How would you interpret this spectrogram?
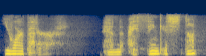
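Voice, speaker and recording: A woman playing a tender, worried young woman who soothes her lover, gentle and reassuring, in a script table read. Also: medium pitch, unhurried, husky. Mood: tender, soothing. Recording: dull, lo-fi audio.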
